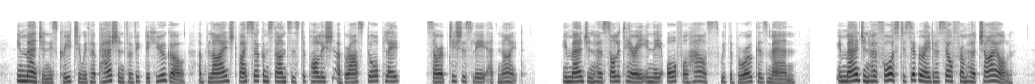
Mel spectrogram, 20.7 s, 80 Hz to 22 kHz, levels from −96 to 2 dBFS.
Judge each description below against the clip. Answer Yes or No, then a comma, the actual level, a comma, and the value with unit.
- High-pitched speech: Yes, high, 210 Hz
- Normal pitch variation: Yes, average, 3.0 semitones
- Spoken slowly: Yes, slow, 120 wpm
